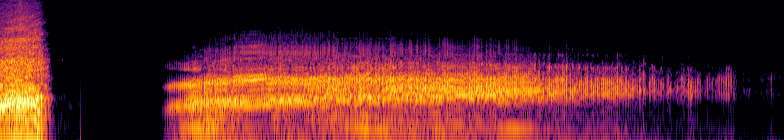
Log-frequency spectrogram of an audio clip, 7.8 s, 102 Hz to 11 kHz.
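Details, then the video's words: Polar bear giving a long, rough, harsh roar that holds steady for about five seconds before trailing off, preceded by a brief burst of hiss and a moment of silence. "Polar Bear 1 Hour Sound"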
